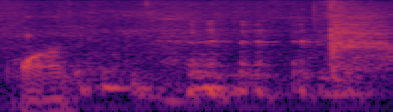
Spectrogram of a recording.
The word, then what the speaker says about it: Juan: a name yeah okay very very much like John it's Juan um so you guys could tell that joke Juan um but it kind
